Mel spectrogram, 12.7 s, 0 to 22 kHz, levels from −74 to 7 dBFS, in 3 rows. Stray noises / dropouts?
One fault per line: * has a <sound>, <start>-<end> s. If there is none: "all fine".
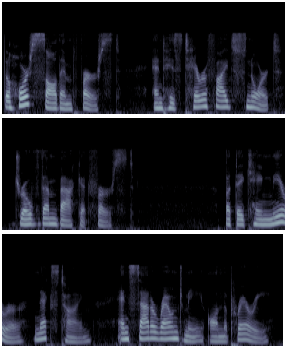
all fine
